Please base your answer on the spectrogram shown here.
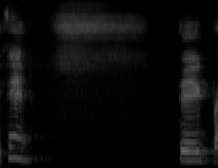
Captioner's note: inhales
